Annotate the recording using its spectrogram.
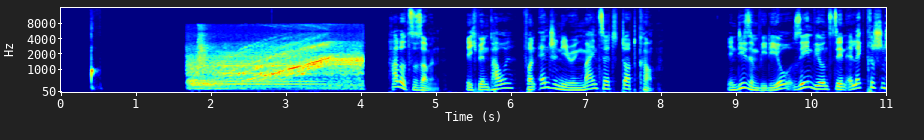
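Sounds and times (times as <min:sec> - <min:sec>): electronic rising sweep with held tones: 0:01.7 - 0:04.1.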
